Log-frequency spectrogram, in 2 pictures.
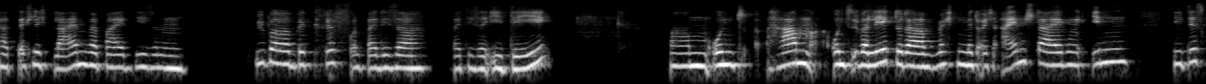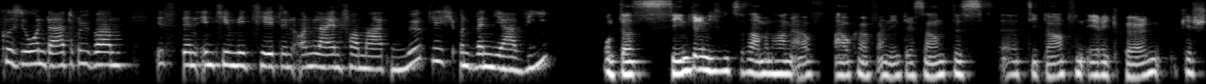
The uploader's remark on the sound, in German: Diese Frage beschäftigt uns in dieser Episode, welche wir im Rahmen unseres Workshops am 1. Onlinekongress der DGTA aufgezeichnet haben.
